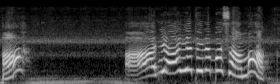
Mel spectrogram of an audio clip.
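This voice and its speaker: Bossy female village captain for radio comedy, Ilocano accent, high, bright voice and big dramatic swings. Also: huge pitch swings, moderate pace, a little hiss or hum, exaggerated voice. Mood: concerned. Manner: dramatic, exclaiming, scolding.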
